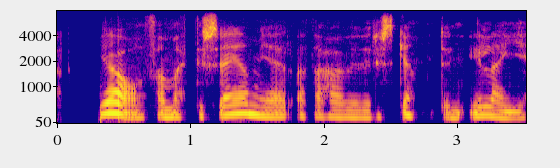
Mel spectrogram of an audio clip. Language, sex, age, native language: Icelandic, female, 50-59, Icelandic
